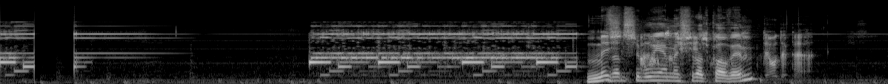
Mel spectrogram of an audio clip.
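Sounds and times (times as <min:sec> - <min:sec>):
alarm clock ringing: 0:00.0 - 0:01.9, 0:03.1 - 0:07.1
speech: 0:05.9 - 0:08.2.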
